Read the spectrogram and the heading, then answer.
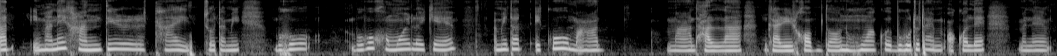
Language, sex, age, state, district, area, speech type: Assamese, female, 18-30, Assam, Kamrup Metropolitan, rural, spontaneous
